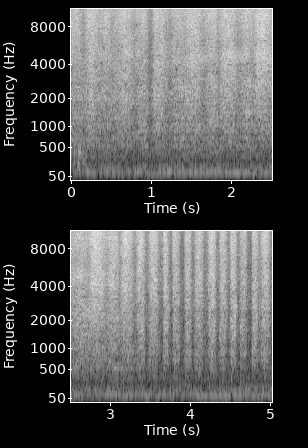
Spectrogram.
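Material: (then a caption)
Plastic turf. A hand brush is scrubbed back and forth across a small, flat, green synthetic turf doormat covered in soap foam while the other hand holds the mat in place. A continuous bright, bristly scrubbing fills the clip over a steady low hum, turning into quicker, distinct back-and-forth strokes in the last two seconds.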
